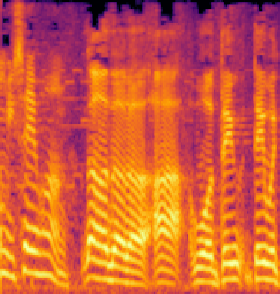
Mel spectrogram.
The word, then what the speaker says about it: 세황: They would pronounce it Say.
